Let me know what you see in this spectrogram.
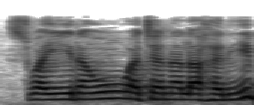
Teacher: Anuswara changes to the nasal of Va.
